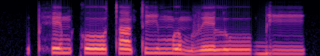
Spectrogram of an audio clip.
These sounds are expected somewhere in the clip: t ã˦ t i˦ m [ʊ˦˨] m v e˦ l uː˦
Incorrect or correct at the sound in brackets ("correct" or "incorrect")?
correct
